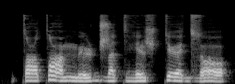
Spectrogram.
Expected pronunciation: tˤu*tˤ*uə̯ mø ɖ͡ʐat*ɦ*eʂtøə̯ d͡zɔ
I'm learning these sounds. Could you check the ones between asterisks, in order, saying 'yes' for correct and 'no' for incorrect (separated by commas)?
yes, yes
